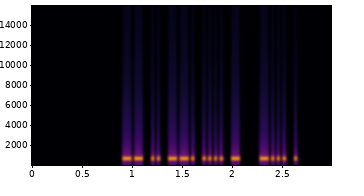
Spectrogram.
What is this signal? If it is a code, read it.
Morse code, heard as a keyed tone, about 42 wpm, 700 Hz. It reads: MIGHT BE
